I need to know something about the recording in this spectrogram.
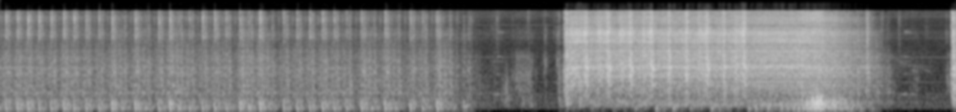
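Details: Hard-starting RZR, in park, with smoke coming from the back: a long run of steady cranking pulses, about four a second, before it finally catches, runs briefly, then cuts out.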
